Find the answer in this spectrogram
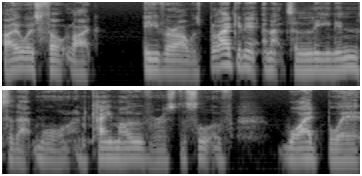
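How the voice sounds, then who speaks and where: At a moderate pace, a man in an East London accent speaks with medium pitch and ordinary pitch variation. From England, East London. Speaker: leadership coach. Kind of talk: casual chat.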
